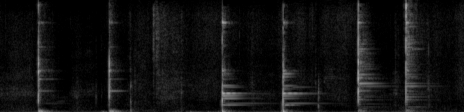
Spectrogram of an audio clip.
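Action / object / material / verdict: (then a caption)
strike / monzonite boulder struck with a hammer / monzonite / ringing. An igneous monzonite boulder that appears hinged out is struck six times with a hammer. Each strike gives a bright ding or clang with clear high overtones over a low knock, and the boulder rings very strongly.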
